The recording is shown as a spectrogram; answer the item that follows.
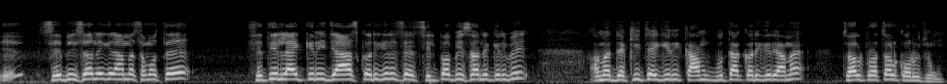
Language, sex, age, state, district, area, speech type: Odia, male, 45-60, Odisha, Balangir, urban, spontaneous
